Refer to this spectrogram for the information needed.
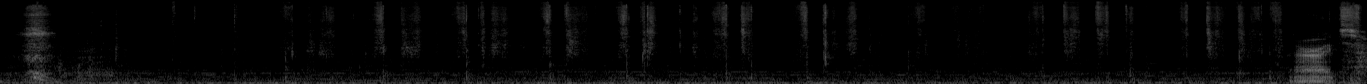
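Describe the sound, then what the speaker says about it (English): Cards for the Marvel Legendary deck-building board game are shuffled by hand close up, a long run of dense riffling and sliding with repeated crisp bursts and a louder riffle at the end. "closing my eyes while I shuffle"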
